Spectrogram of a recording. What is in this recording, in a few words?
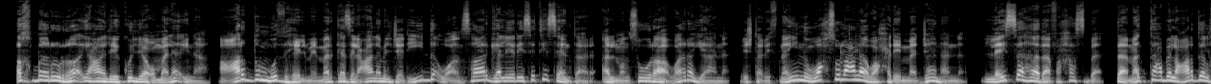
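Arabic, male, e-learning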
